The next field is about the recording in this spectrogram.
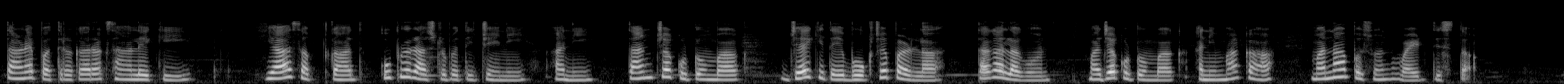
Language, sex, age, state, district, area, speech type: Goan Konkani, female, 18-30, Goa, Salcete, urban, read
